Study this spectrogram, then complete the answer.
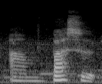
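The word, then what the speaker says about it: バス: Basu. Ganun lang yung pag-pronounce nila. Basu. Basu. Kasi dito sa Japan, parang they always end every word with vowels.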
